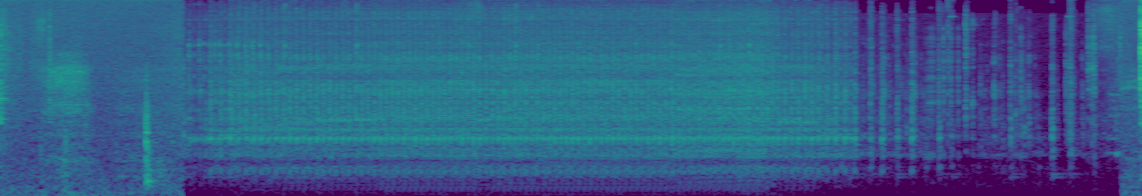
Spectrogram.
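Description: Sewing machine stitching a straight seam in thick stretch knit fabric for pants: a steady, fast mechanical whirring run of about five seconds, followed by slower intermittent clicks as it stops.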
